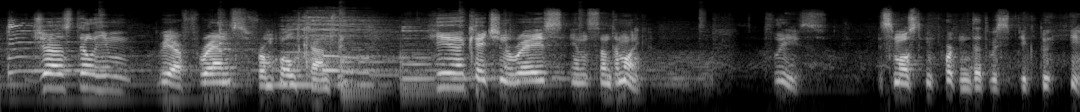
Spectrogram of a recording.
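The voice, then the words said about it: Thick Eastern European accent. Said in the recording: “they've got this thick Eastern European accent.”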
